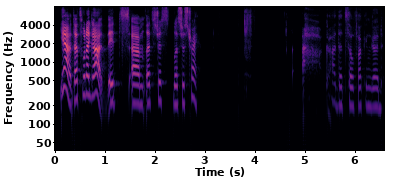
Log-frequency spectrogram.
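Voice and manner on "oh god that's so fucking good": hushed, awed murmur of pleasure; low and soft, relishing the taste; savouring. Real, not acted. Savouring a sip of beer.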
